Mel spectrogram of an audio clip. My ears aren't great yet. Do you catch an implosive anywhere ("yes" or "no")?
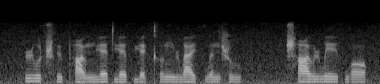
no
